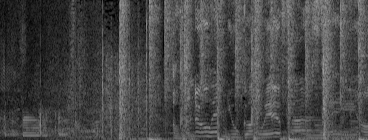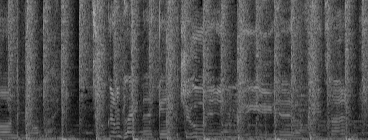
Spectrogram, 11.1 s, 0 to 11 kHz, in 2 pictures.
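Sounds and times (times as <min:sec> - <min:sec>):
backing track music: 0:00.0 - 0:11.0
drum kit playing: 0:01.8 - 0:11.0.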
